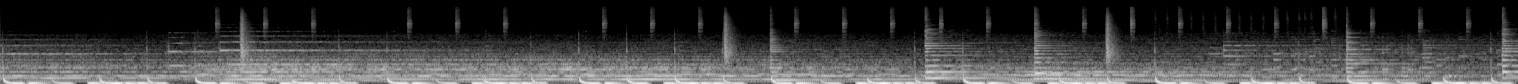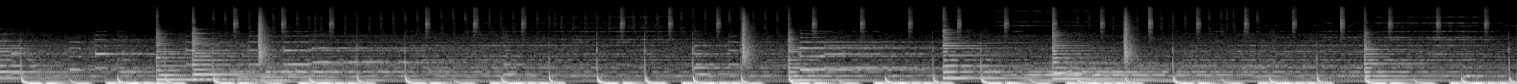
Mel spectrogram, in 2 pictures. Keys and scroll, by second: 5.7 BackSpace, 24.7 i, 26.2 v, 28.5 i, 29.7 v.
